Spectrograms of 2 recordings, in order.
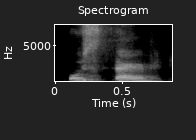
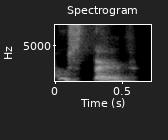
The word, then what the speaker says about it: usted: one you and it's friendly formal is us usted and sometimes that is abbreviated yeah usted usted on you'll hear that t.h who said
